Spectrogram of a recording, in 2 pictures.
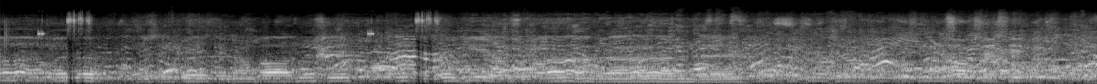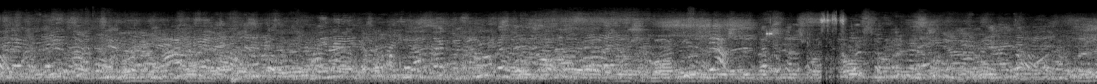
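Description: A crowd of children and adults murmurs and chatters.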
